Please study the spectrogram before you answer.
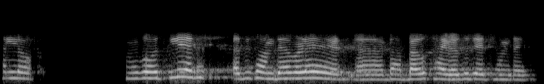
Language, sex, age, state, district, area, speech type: Odia, female, 18-30, Odisha, Dhenkanal, rural, conversation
